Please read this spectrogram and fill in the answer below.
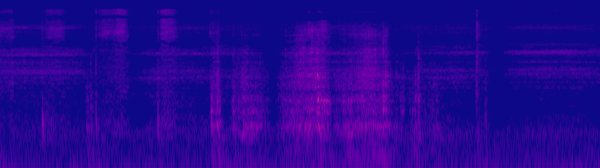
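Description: Faint scraping and rubbing in a small room, in a few short stretches between about two and four seconds in.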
